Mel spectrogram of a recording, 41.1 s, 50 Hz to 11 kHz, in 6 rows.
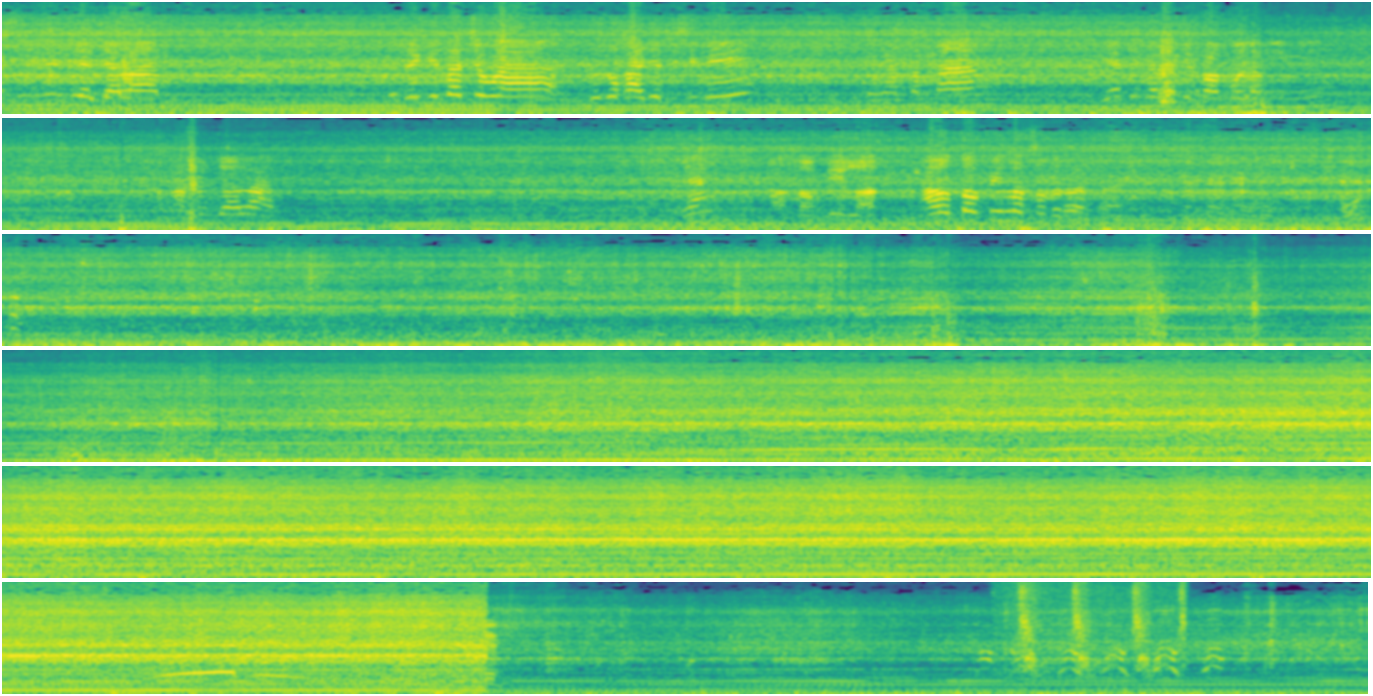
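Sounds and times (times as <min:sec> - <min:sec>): boat motor running: 0:00.0 - 0:41.0
wind buffeting microphone: 0:11.3 - 0:32.0.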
